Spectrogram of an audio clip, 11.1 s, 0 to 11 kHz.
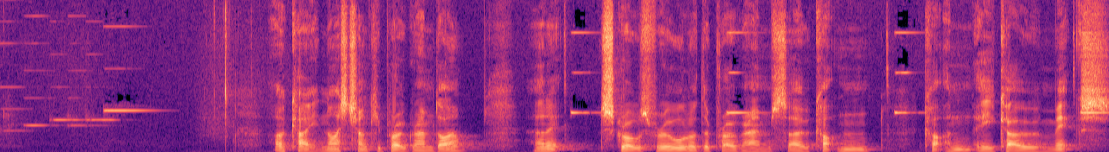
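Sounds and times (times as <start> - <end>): rising electronic beep melody: 0.0 - 1.7.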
